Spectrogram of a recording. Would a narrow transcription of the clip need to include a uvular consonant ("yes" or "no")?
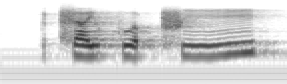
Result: no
